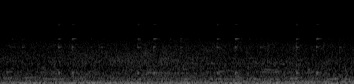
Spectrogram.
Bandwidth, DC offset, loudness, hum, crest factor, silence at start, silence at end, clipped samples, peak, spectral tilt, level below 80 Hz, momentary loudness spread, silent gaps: 16 kHz; under 0.1%; -49 LUFS; none; 14 dB; 0 s; 0 s; under 0.1%; -32 dBFS; -5.5 dB/octave; -50 dBFS; 1 LU; none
